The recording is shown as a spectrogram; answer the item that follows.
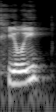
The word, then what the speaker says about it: Heli: We also follow, I pronounce it as Heli. It's H-E-L-I. Maybe it's Healy, but however you guys want to pronounce it.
